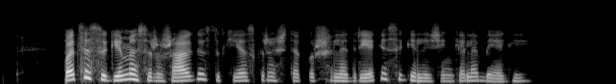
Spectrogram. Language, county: Lithuanian, Vilnius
